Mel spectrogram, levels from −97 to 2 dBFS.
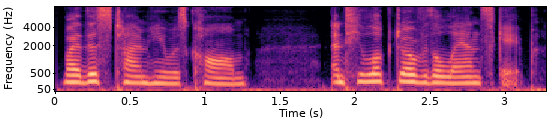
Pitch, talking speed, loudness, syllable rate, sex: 200 Hz, 220 wpm, -18 LUFS, 6.1 syllables/s, female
